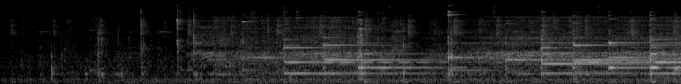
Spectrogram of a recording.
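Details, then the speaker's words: E. Schmeckenbecher Nuremberg church clock with new 3D-printed parts, music box being set up: thin, quiet tinkling notes with soft strikes. Weak comb strike, with the comb too far from the drum pins. "you can hear it's not hitting very strong but personally because it's gonna be my clock I don't know that I want it that strong"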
